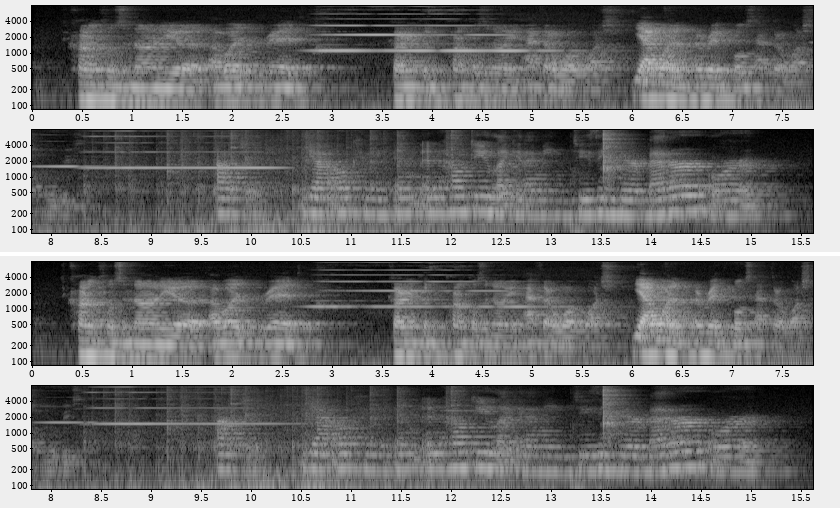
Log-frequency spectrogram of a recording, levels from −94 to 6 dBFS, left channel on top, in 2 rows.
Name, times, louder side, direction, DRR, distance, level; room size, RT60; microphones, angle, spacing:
voice 1, 0.4-2.7 3.6-8.2, right 2 dB, 60° right, 2 dB, 0.6 m, -30 dB
sound 1, 0.8-13.0, left 6 dB, 30° left, 1.4 m, -37 dB
sound 2, 8.3-12.6 13.2-13.9, equal, ahead, 0.4 m, -41 dB
voice 2, 9.6-15.1, left 1 dB, 45° left, 1 dB, 0.6 m, -35 dB
4.6 x 3.5 x 2.9 m, 1.1 s
head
